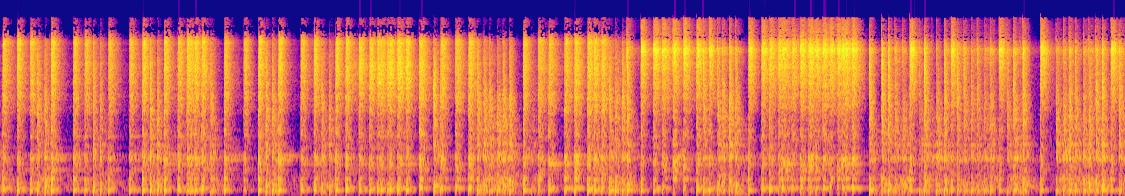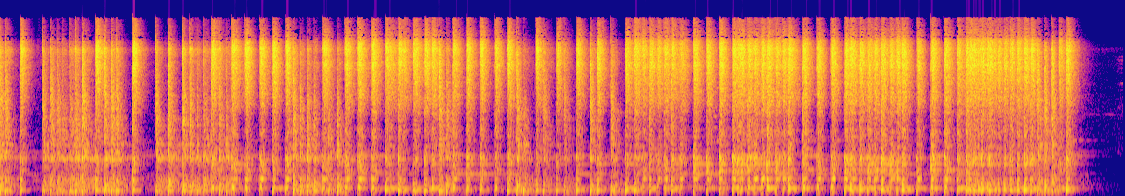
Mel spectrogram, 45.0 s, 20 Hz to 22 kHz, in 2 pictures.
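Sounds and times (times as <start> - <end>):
snare and tom drum rolls: 0.0 - 44.2.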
